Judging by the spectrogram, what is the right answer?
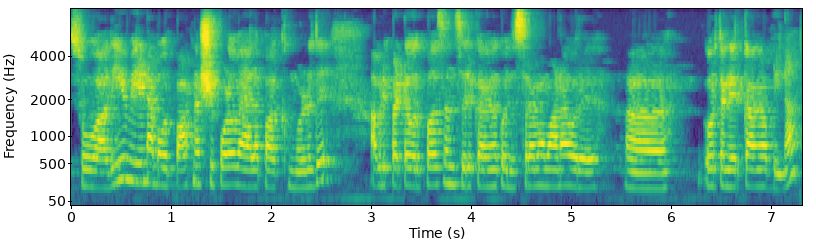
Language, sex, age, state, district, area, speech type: Tamil, female, 18-30, Tamil Nadu, Cuddalore, urban, spontaneous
